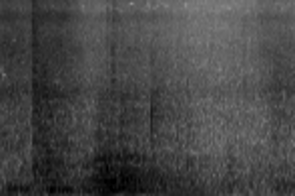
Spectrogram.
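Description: Automatic sliding lift doors moving: a short knock just after the start, then a rumbling slide that peaks near the one-second mark and fades away.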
